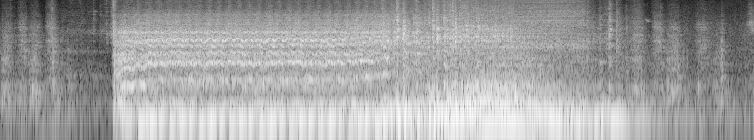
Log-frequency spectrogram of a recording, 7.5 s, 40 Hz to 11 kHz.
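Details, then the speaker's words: Willys FC-170 Jeep truck starting after sitting, revived with a battery, cleaned points and gas: the fuel pump clacks, then the engine catches abruptly and runs rough and raspy with an exhaust leak. "it's a runner it wants to run all right [Music] like i say mild exhaust leak okay"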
